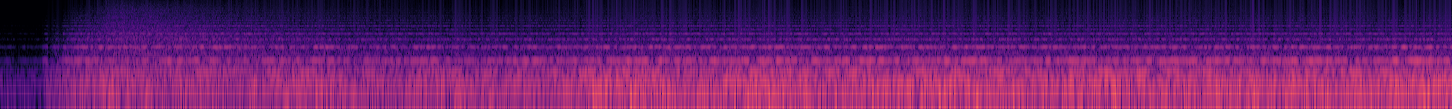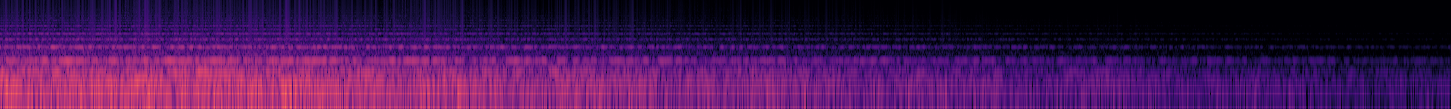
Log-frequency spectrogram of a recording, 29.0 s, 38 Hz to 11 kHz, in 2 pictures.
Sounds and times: deep menacing rumble 0.5 - 6.6
tense string pattern 0.6 - 5.6

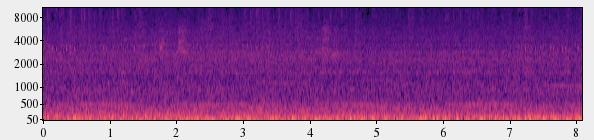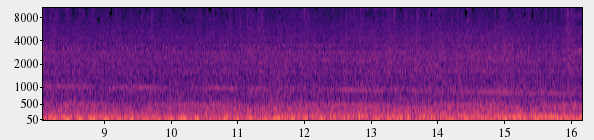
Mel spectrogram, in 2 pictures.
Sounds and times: train 0.0 - 16.1

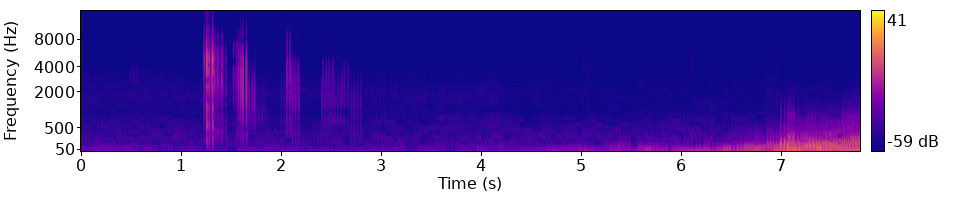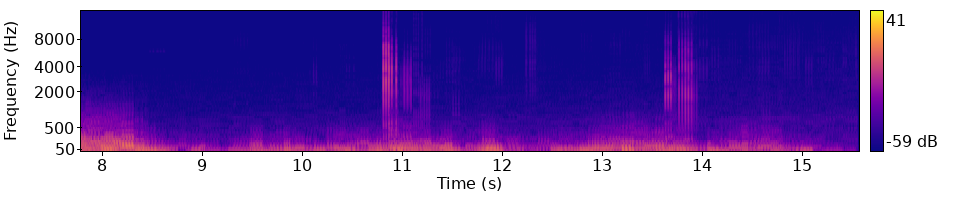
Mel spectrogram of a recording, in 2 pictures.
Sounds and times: small rock being thrown at other small rocks 13.6 - 15.0

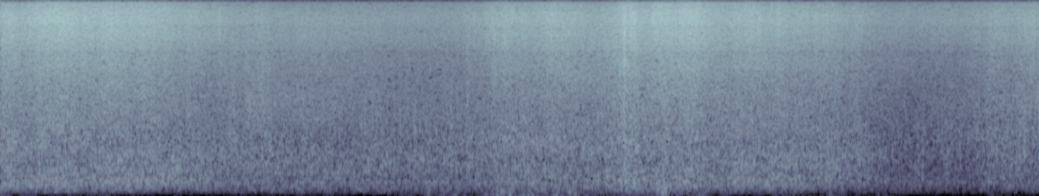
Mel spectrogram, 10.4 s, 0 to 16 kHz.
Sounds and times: waves 0.0 - 10.3

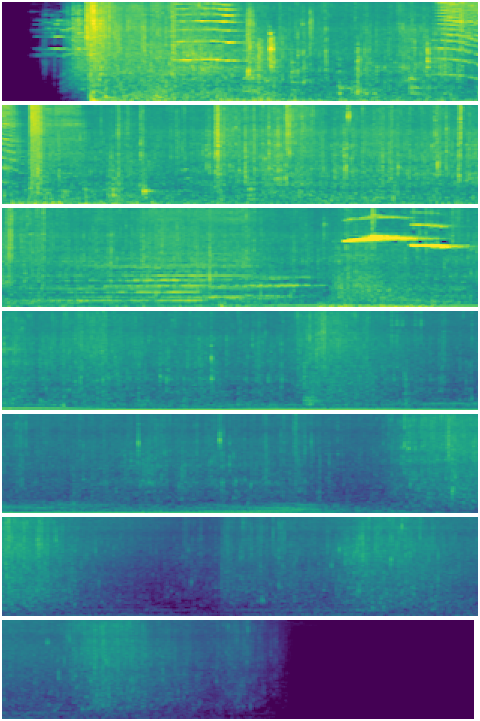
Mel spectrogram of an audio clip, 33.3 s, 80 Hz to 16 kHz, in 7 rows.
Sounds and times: wood falling down all around 0.7 - 12.9
boat that's sailing at fast speeds crashing into a sandy shore 0.8 - 4.2
screeching to a halt 1.6 - 3.0
screeching to a halt 9.5 - 14.6

